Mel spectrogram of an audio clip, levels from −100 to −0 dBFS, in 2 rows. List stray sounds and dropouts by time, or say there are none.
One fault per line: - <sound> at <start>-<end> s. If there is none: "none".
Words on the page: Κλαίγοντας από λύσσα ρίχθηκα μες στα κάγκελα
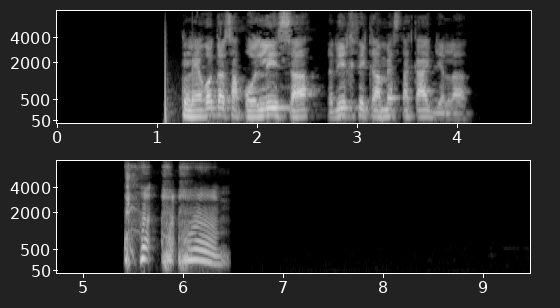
- throat clearing at 5.4-6.5 s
